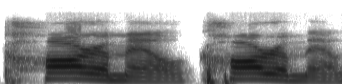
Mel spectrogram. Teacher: the second syllable is going to have a schwa sound, and that final syllable is where you might hear a different pronunciation. People might say caramel, and that mul caramel, okay, caramel is that third syllable, or you might hear people say caramel.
